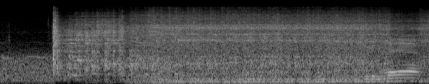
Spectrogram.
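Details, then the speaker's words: 1979 BMW E12 520 barn find, sat 30 years, fuel lines refilled, first key turn: a brief crank catches almost instantly into a smooth, even idle with a faint high whine, which the owner thinks is from the missing airbox. Normal quick start. "literally first turn on the key fire straight into [Music] life this thing does sound sweet"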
